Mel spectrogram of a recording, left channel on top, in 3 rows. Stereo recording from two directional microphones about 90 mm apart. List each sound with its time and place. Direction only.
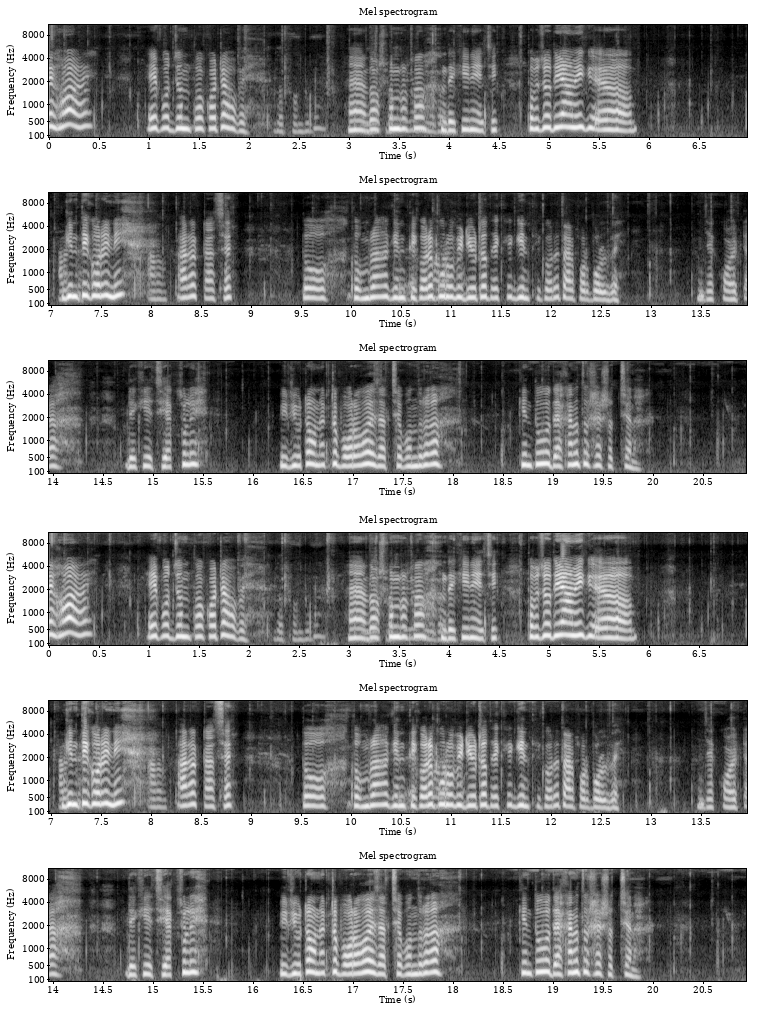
0.1 s a sound: centre (ahead or behind)
0.9 s a woman's voice: 10° left (ahead or behind)
3.5 s a woman's voice: 5° right (ahead or behind)
8.5 s speech: 10° right (ahead or behind)
9.5 s speech: 10° left (ahead or behind)
13.7 s a woman's voice: 5° left (ahead or behind)
14.1 s a woman's voice: 10° right (ahead or behind)
16.7 s speech: 10° left (ahead or behind)
17.1 s a woman's voice: 5° right (ahead or behind)
18.9 s speech: 20° right (ahead or behind)
19.5 s speech: 30° right (ahead or behind)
